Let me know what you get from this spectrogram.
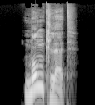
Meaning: second-person plural subjunctive I of munkeln
- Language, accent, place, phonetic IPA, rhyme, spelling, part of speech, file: German, Germany, Berlin, [ˈmʊŋklət], -ʊŋklət, munklet, verb, De-munklet.ogg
